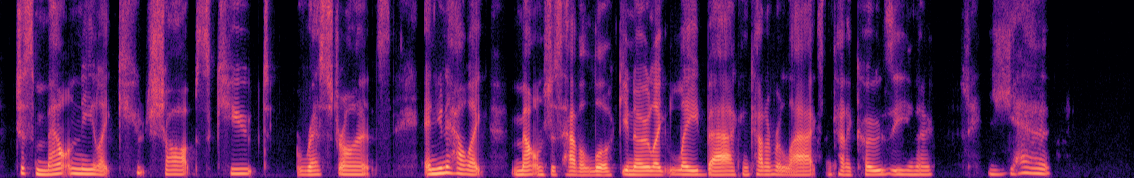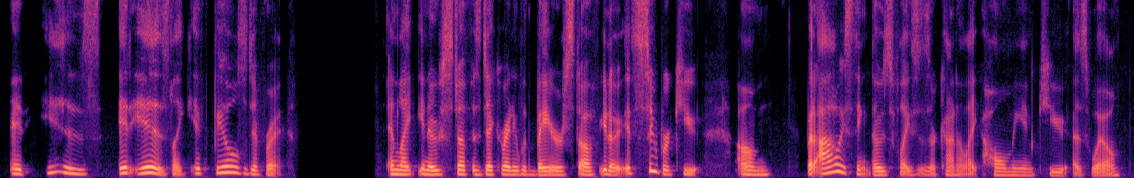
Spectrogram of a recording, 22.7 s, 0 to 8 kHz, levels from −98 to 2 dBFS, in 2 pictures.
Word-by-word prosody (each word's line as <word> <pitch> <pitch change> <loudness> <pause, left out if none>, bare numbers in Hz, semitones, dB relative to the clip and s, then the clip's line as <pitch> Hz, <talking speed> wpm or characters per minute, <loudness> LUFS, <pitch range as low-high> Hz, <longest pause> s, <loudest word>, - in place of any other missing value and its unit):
just 230 -1 +1
mountainy, 205 +2 +3
like, - - -2
cute 255 +3 -10
shops, 190 -1 -2
cute 215 0 -4 0.3
restaurants, 180 +1 0 0.3
and 205 - +6
you 230 - +8
know 255 - +5
how, 220 -3 +2
like, 180 -3 +1 0.2
mountains 175 0 +2
just 170 -1 -2
have 170 -1 +3
a 150 - +1
look, 155 0 +2
you 185 - +3
know, 170 -1 +6
like 170 -1 +3
laid 175 -2 +2
back, 170 +1 +4
and 165 - -5
kind 175 0 0
of 175 - -2
relaxed, 170 - +1
and 185 - -13
kind 175 -3 -2
of 165 - -10
cozy, 180 +1 +1
you 180 -1 -3
know 175 0 -3 0.6
Yeah, 215 +4 -4 1.0
it 205 -2 -1 0.2
is 240 -7 -3 0.2
it 245 +1 +6
is, 240 - +5
like, 95 0 -3
it 220 -1 -2
feels 260 -1 +2
different, 185 -3 -4 1.0
and 195 - +3
like, 185 -1 +2
you - - +1
know, 180 -2 +4
stuff 190 +1 +1
is 185 - -2
decorated 180 0 +2
with 170 -1 -5
bear 165 0 +3
stuff, 170 0 0
you - - +3
know, 175 - +3
it's 230 0 0
super 290 - +1
cute, 95 - -6 0.4
um, 175 +1 -1 0.3
but - - +4
I 220 - +6
always 275 -1 +2
think 195 - -5
those 160 0 -1
places - - -6
are - - -3
kind - - -6
of, - - -7
like, - - -6
homey 155 -1 -5
and 145 +1 -11
cute 140 - -8
as - - -7
well. - - -3
185 Hz, 190 wpm, -23 LUFS, 170-215 Hz, 1.0 s, you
